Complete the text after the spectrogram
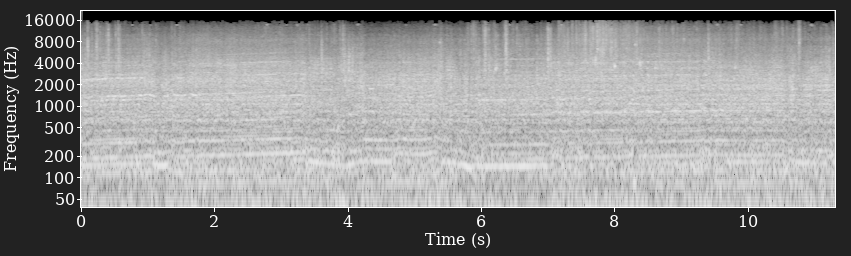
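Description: A car engine roars loudly from inside the cabin, revving up and down.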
